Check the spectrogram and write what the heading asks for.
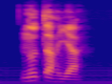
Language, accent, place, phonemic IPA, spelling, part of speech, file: French, France, Lyon, /nɔ.ta.ʁja/, notariat, noun, LL-Q150 (fra)-notariat.wav
- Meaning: the function or profession of a notary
